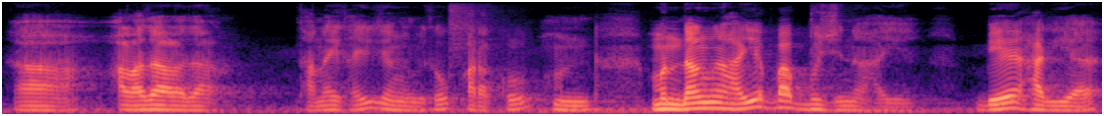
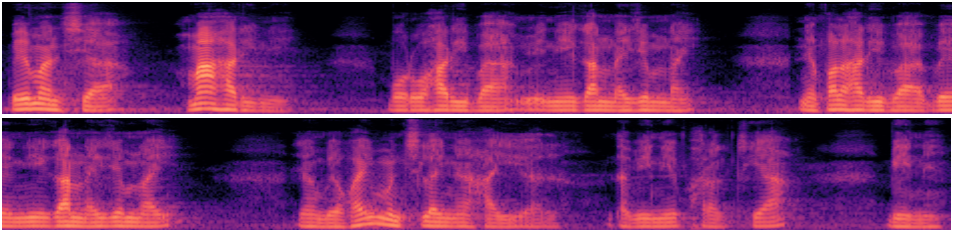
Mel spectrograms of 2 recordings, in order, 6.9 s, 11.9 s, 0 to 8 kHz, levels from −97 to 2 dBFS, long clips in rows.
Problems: none marked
